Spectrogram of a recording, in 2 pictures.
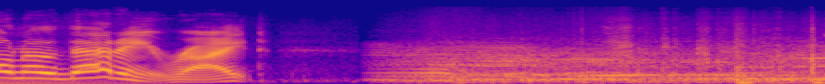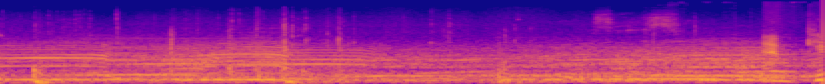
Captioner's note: cattle moo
